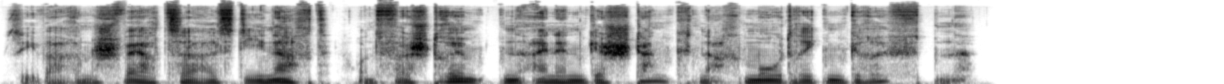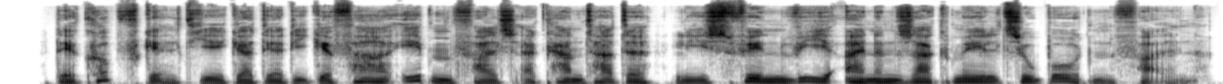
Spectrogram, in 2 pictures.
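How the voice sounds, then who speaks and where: A man narrating an audiobook in an expressive, dramatic storytelling manner. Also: lowish voice, moderate pace, no room sound, clean studio sound.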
